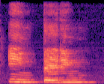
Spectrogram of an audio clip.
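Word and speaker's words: ínterim: Então, antepenúltima sílaba tônica, eu vou falar, por exemplo, interim. Nesse ínteim, nesse meio tempo, tudo aconteceu.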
